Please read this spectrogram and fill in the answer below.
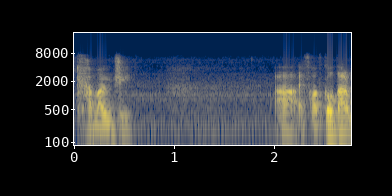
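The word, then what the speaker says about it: camogie: right splitting hurling and I believe it's pronounced kamoji uh if I've got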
